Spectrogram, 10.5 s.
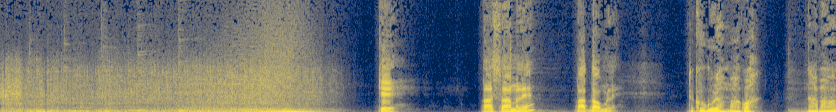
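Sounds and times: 
car driving off: 0.0 - 4.4
road noise: 0.0 - 4.5
speech: 4.8 - 5.0, 6.0 - 7.8, 8.6 - 10.4.

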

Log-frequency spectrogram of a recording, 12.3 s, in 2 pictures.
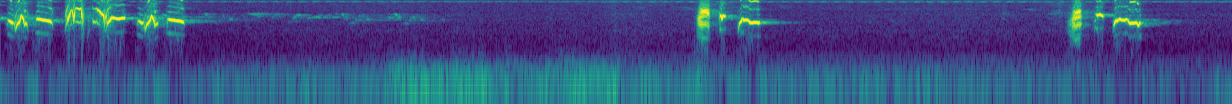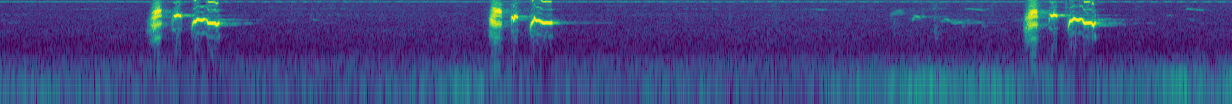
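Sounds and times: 
sooty-headed bulbul calls: 0.0 - 2.2, 3.4 - 4.0, 5.3 - 5.9, 6.9 - 7.9, 8.6 - 9.1, 10.6 - 11.9.

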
